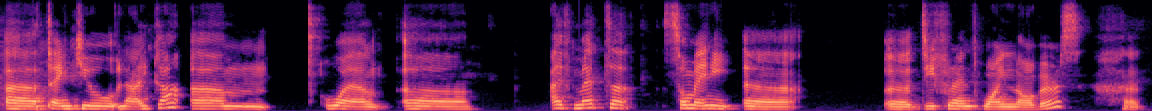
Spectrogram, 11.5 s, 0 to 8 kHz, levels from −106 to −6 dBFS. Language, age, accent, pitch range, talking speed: English, 20-39, Italian, 170-210 Hz, 95 wpm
